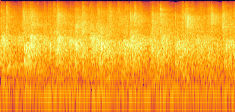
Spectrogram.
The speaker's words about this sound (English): I wasn't looking for any applause, but thank you guys.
